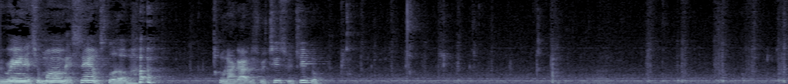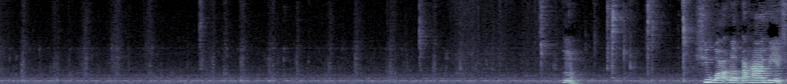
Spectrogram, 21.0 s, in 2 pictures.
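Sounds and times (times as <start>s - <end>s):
steady low hum: 0.0s - 21.0s
person chewing food: 2.3s - 3.0s, 4.3s - 19.8s
wet mouth clicks: 18.5s - 19.8s.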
